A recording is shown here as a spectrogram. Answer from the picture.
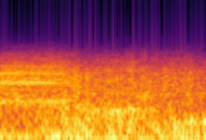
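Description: Deep, steady rumble from a TV show's sound effects, with a few faint held tones above it, the kind of rumble that goes with a giant creature or a big blast on screen.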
